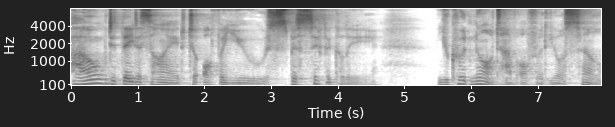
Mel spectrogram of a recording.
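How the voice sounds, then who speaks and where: A man speaks slowly-ish in a put-on character voice with a fairly low pitch, on a very clean recording with a silent background. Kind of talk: audio roleplay. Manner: slow, commanding.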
